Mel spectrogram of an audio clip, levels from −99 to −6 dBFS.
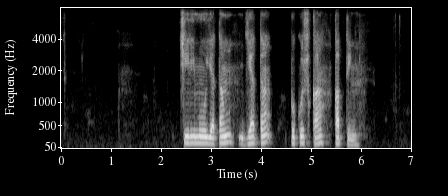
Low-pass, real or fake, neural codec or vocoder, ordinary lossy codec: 7.2 kHz; real; none; Opus, 16 kbps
